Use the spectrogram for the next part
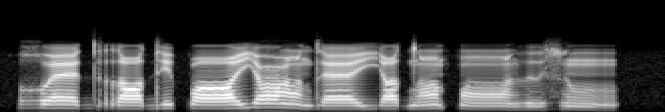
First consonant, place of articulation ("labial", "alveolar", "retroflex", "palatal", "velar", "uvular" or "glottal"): uvular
